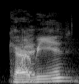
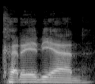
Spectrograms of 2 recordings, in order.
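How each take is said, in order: First: It is said the way white people say it. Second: It is said the way black people say it.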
